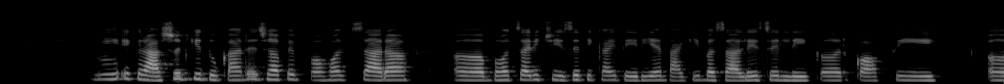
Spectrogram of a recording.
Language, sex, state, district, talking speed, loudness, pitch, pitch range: Hindi, female, West Bengal, Purulia, 145 wpm, -36 LUFS, 200 Hz, 190-210 Hz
